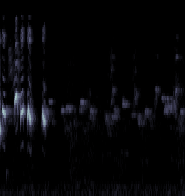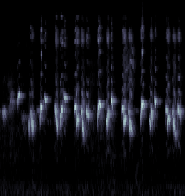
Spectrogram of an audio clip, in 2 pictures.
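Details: Yellow-vented bulbul giving a long, clear trill used as a tutor recording for caged birds: bursts of bubbly chirping notes, a softer, quieter stretch of thin notes mid-clip, then dense, rapid chattering phrases resuming strongly.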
